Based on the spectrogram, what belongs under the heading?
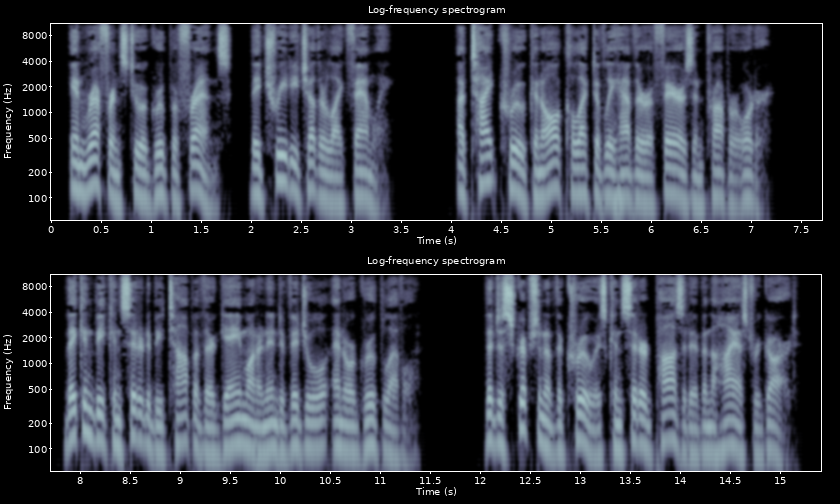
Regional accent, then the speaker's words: New York City, New York, United States; being from New York City and having a teenager.

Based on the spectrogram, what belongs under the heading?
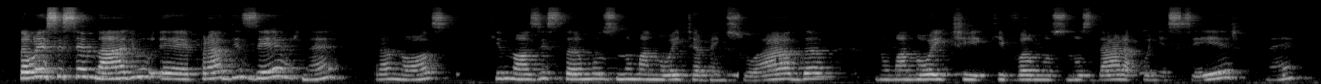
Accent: Pindamonhangaba, São Paulo, Brazil; moved away as an adult; now in Curitiba, Brazil; eu nasci em Pindamonhangaba

